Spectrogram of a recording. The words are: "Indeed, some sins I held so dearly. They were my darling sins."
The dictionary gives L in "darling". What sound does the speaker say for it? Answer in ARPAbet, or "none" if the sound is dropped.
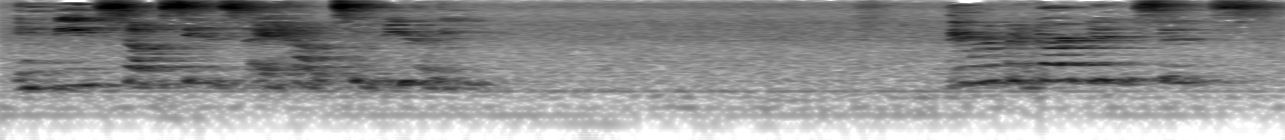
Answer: none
